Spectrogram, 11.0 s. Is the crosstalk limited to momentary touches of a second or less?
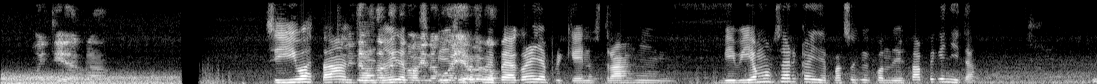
No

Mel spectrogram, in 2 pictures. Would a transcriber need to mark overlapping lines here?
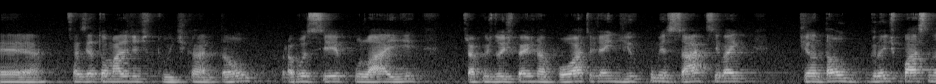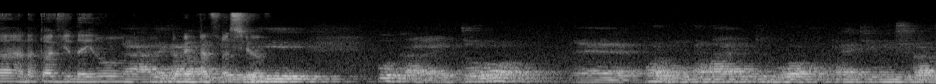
Yes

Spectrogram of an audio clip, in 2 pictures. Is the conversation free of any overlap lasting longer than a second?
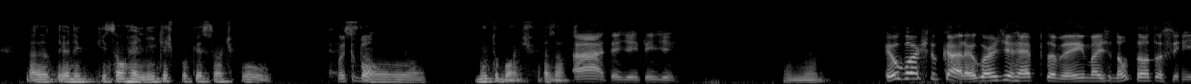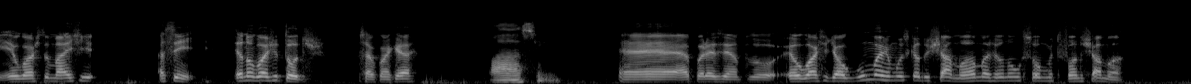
Yes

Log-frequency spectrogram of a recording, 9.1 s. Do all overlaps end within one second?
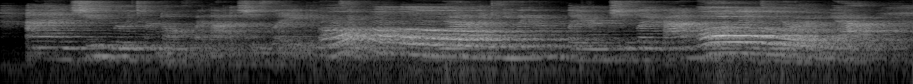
No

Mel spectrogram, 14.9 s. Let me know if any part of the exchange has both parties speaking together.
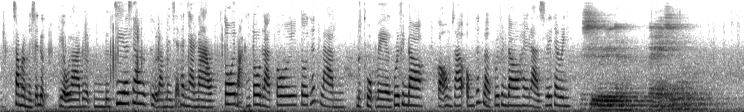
No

